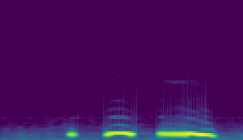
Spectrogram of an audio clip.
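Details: Hen spotted dove cooing to prompt males to call: a short pip, an arched coo, then a long burry hoot that slides downward, followed by the start of another note.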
